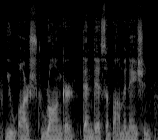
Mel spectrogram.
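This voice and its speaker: Over clear background noise, a man uses a put-on character voice with a very deep, low pitch at a moderate pace. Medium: read story.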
